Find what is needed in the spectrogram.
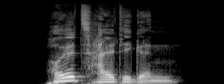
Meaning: inflection of holzhaltig: 1. strong genitive masculine/neuter singular 2. weak/mixed genitive/dative all-gender singular 3. strong/weak/mixed accusative masculine singular 4. strong dative plural
- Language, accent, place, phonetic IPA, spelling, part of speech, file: German, Germany, Berlin, [ˈhɔlt͡sˌhaltɪɡn̩], holzhaltigen, adjective, De-holzhaltigen.ogg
